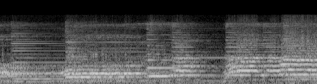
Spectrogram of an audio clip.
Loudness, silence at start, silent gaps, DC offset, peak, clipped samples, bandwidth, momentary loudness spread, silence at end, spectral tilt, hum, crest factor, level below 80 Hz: -18 LUFS; 0 s; none; 0.6%; -12 dBFS; under 0.1%; 11 kHz; 5 LU; 0 s; -4.5 dB/octave; none; 6 dB; -42 dBFS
